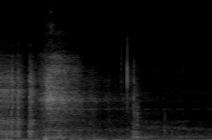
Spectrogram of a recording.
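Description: A quiet pause in a man's narration: low room tone, with a soft breath about half a second in.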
